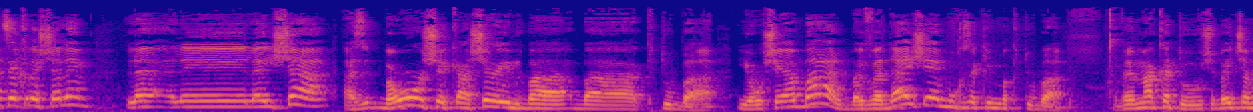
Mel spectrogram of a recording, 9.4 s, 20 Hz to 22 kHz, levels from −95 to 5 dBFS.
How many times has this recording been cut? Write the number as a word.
three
